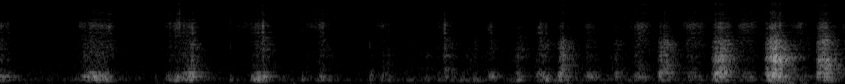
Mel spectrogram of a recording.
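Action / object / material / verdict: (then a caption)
scrape / black-coated scratch art paper scratched with a wooden stylus / coated paper / none. A thin wooden stylus scratches the upper area of a black-coated scratch art paper sheet lying on a table, while the other hand presses the sheet down. It makes a series of short, dry, papery scratching strokes that start spaced apart and then come quicker and louder toward the end.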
